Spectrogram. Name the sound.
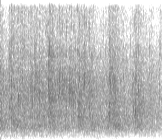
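audience clapping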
